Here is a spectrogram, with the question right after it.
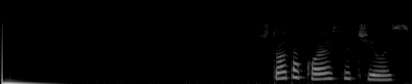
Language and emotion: Russian, neutral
